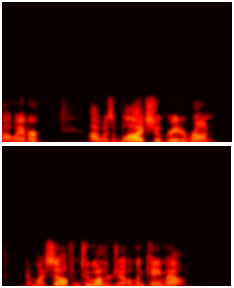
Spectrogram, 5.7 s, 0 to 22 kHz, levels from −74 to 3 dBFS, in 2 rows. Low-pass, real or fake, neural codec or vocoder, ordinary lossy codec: 7.2 kHz; fake; codec, 24 kHz, 0.9 kbps, WavTokenizer, medium speech release version 1; MP3, 48 kbps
